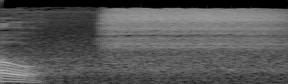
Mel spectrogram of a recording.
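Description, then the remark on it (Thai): After a brief voiced fragment at the start, a deep, steady inhalation through the nose follows during a guided breathing meditation, a soft airy hiss that holds for over a second. “หายใจออก หายใจเข้า”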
